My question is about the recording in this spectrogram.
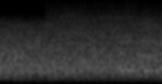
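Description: Steady din of a crowded indoor space: many people milling and talking at once, blurred into an even noise with no single voice standing out.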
